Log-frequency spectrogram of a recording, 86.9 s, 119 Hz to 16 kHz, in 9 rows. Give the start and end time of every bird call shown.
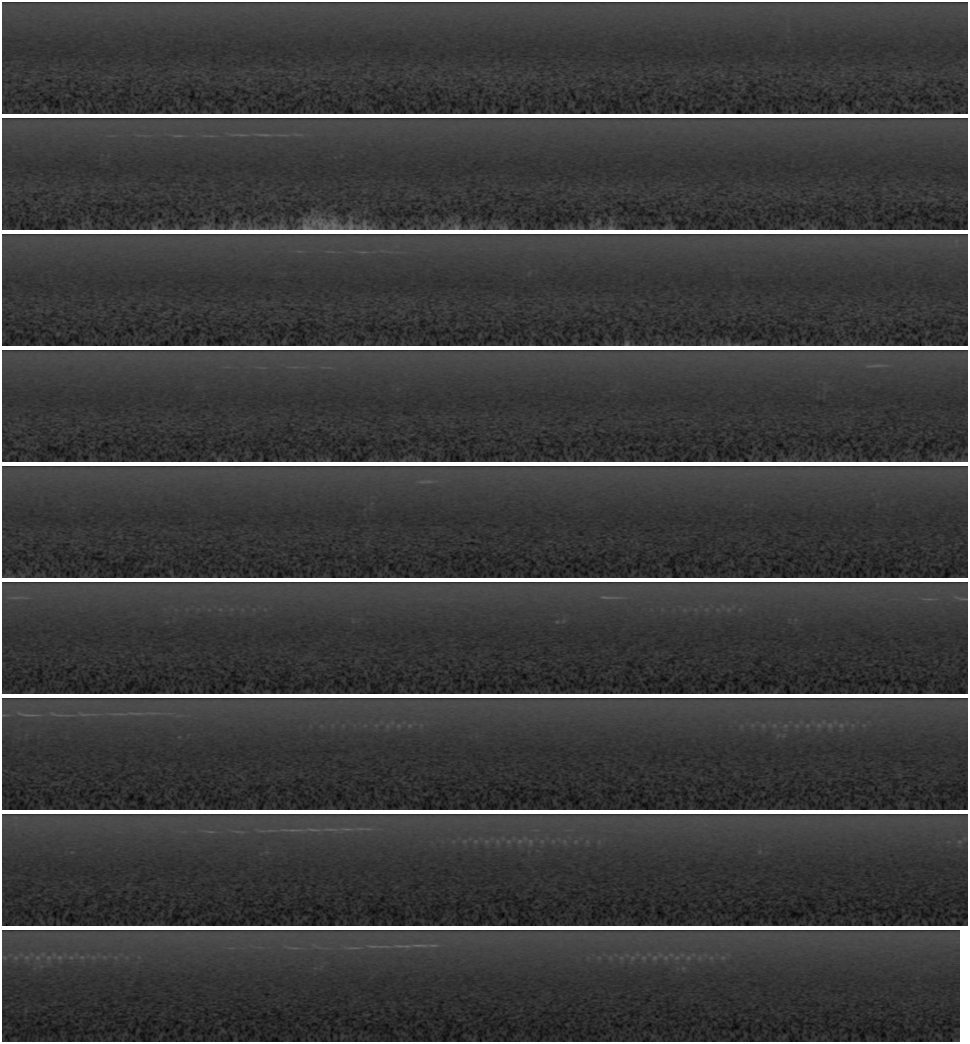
9.8s-13.5s: Golden-crowned Kinglet (Regulus satrapa)
21.6s-23.9s: Golden-crowned Kinglet (Regulus satrapa)
30.6s-33.5s: Golden-crowned Kinglet (Regulus satrapa)
30.7s-37.9s: Western Tanager (Piranga ludoviciana)
37.1s-38.6s: Golden-crowned Kinglet (Regulus satrapa)
41.6s-43.2s: Western Tanager (Piranga ludoviciana)
42.3s-43.4s: Golden-crowned Kinglet (Regulus satrapa)
47.8s-49.7s: Golden-crowned Kinglet (Regulus satrapa)
49.3s-51.7s: Dark-eyed Junco (Junco hyemalis)
50.7s-60.3s: Western Tanager (Piranga ludoviciana)
53.6s-55.2s: Golden-crowned Kinglet (Regulus satrapa)
54.1s-56.7s: Dark-eyed Junco (Junco hyemalis)
56.9s-60.3s: Golden-crowned Kinglet (Regulus satrapa)
60.3s-63.2s: Dark-eyed Junco (Junco hyemalis)
64.1s-67.1s: Dark-eyed Junco (Junco hyemalis)
64.1s-70.9s: Western Tanager (Piranga ludoviciana)
68.7s-74.1s: Golden-crowned Kinglet (Regulus satrapa)
71.7s-74.0s: Dark-eyed Junco (Junco hyemalis)
74.9s-85.3s: Western Tanager (Piranga ludoviciana)
76.8s-79.1s: Dark-eyed Junco (Junco hyemalis)
78.8s-82.5s: Golden-crowned Kinglet (Regulus satrapa)
82.7s-84.9s: Dark-eyed Junco (Junco hyemalis)

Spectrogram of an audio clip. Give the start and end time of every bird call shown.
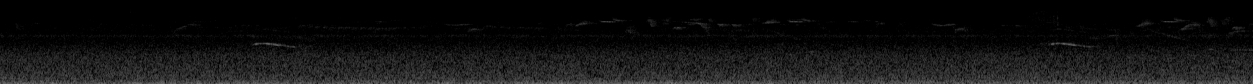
2.5s-3.1s: Golden-faced Tyrannulet (Zimmerius chrysops)
5.3s-12.5s: Steely-vented Hummingbird (Saucerottia saucerottei)
10.4s-11.0s: Golden-faced Tyrannulet (Zimmerius chrysops)

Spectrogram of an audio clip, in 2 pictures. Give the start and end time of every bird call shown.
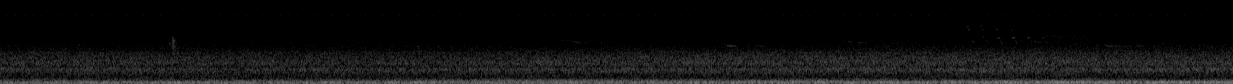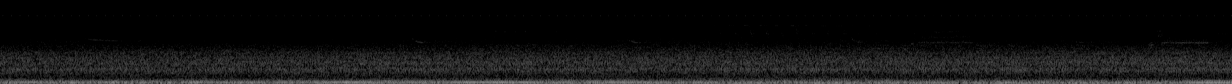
1.6s-1.9s: Common Grackle (Quiscalus quiscula)
9.3s-10.7s: American Robin (Turdus migratorius)
18.8s-20.9s: Swamp Sparrow (Melospiza georgiana)
21.2s-24.6s: Red-winged Blackbird (Agelaius phoeniceus)

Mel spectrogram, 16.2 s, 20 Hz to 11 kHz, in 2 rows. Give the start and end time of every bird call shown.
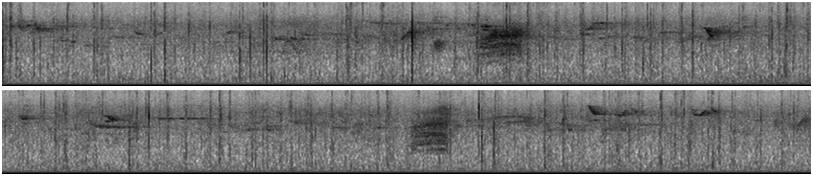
0.0s-0.5s: Warbling White-eye (Zosterops japonicus)
4.3s-5.3s: Omao (Myadestes obscurus)
5.8s-6.1s: Iiwi (Drepanis coccinea)
9.0s-10.2s: Iiwi (Drepanis coccinea)
12.1s-12.6s: Omao (Myadestes obscurus)
13.9s-14.1s: Warbling White-eye (Zosterops japonicus)
14.2s-14.5s: Hawaii Akepa (Loxops coccineus)
15.0s-15.3s: Hawaii Akepa (Loxops coccineus)

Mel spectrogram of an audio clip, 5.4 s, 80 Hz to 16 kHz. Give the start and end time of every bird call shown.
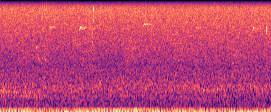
1.4s-5.4s: Black-capped Chickadee (Poecile atricapillus)

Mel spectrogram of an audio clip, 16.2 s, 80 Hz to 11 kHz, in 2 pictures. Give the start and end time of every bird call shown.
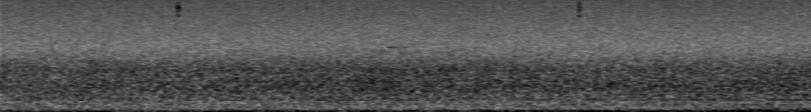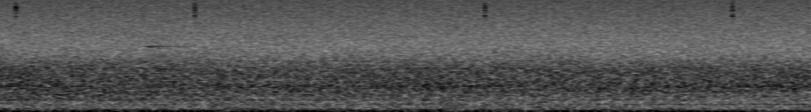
9.5s-9.8s: unidentified bird

